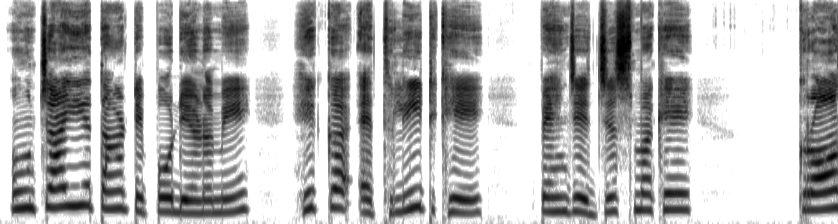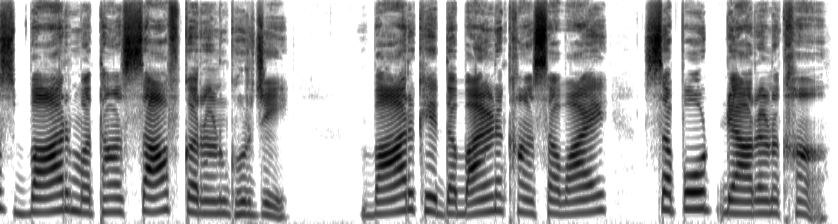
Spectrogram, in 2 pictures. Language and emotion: Sindhi, neutral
